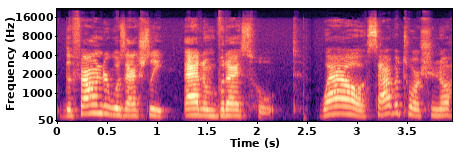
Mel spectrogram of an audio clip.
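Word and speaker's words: Weishaupt: right here I won't say his name Adam Wiener is that German wow it is German wow I should probably know that so the founder was actually Adam dice Holt Wow Salvatore should know how to pronounce a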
